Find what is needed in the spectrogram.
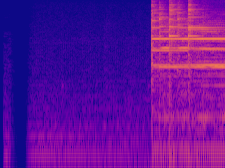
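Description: A faint low hum, then about one and a half seconds in a live ska band's music cuts in abruptly, led by high, sustained ringing tones.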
